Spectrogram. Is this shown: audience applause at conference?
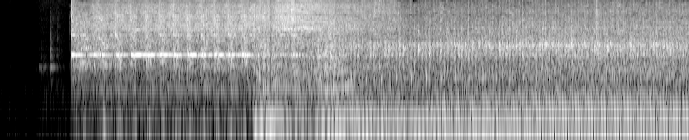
no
